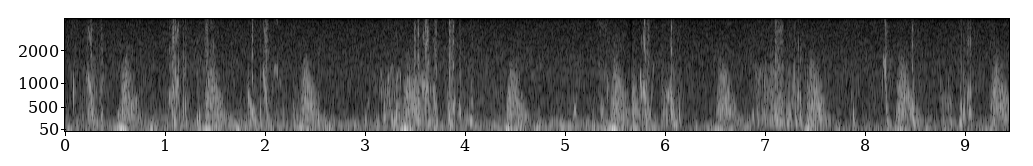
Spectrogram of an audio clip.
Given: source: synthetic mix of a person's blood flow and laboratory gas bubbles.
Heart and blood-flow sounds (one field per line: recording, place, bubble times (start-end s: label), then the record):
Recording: Doppler ultrasound of blood flow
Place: subclavian vein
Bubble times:
0.05-0.40 s: bubbles
0.51-0.56 s: bubbles
0.99-1.24 s: bubbles
1.29-1.50 s: bubbles
1.78-2.21 s: bubbles
2.26-2.34 s: bubbles
2.50-2.58 s: bubbles
2.98-3.06 s: bubbles
3.09-3.75 s: bubbles
3.79-4.10 s: bubbles
5.05-5.14 s: bubbles
5.32-5.46 s: bubbles
5.71-5.89 s: bubbles
5.96-6.19 s: bubbles
6.85-7.60 s: bubbles
7.84-7.92 s: bubbles
8.17-8.29 s: bubbles
8.39-8.56 s: bubbles
8.74-9.10 s: bubbles
9.24-9.33 s: bubbles
From the record:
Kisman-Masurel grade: 242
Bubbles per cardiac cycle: several, 3 to 8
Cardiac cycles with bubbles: 100%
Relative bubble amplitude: moderate (0.250 to 0.450)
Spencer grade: 3 (all of the cardiac periods contain showers or single bubble signals, but not dominating or overriding the cardiac motion signals)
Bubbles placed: anywhere in the cardiac cycle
